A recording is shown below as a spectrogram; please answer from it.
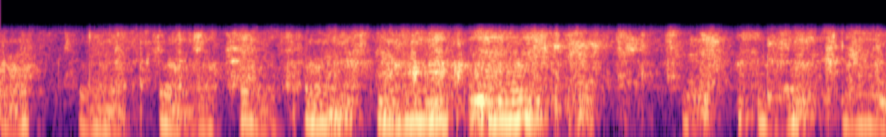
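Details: Miniature wirehaired dachshunds, mother and son, in a tug of war game; steady low growls pulse repeatedly, nearly two per second, rising and falling in rough rhythm throughout.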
